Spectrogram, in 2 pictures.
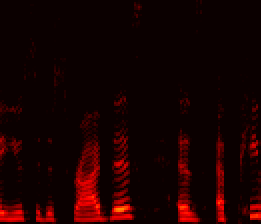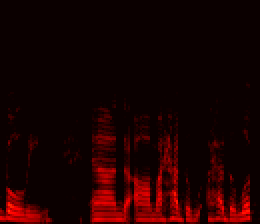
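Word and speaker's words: epiboly: And this word that they use to describe this is epiboli. And I had to look that up. That's not a word that you hear every day, but that is how it's pronounced, epiboli.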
